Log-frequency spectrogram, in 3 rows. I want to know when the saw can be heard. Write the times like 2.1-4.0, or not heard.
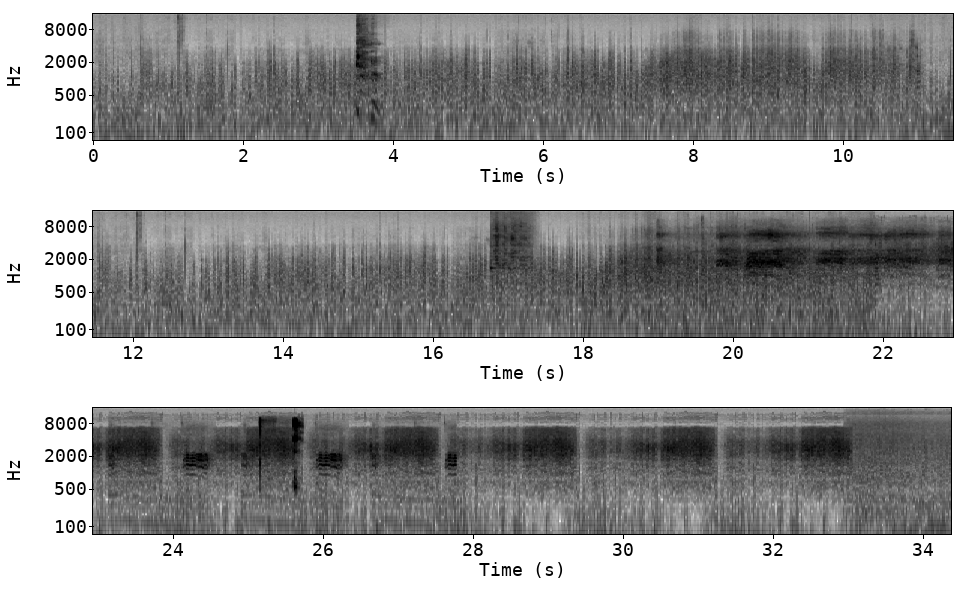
not heard.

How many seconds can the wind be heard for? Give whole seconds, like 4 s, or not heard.
34 s.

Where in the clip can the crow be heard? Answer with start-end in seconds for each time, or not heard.
18.9-27.8.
